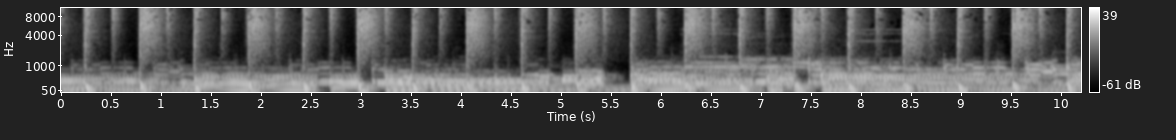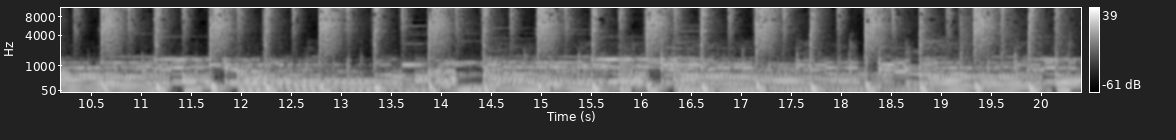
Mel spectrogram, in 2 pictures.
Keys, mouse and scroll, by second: 0.0 click, 1.7 click, 2.2 click, 4.6-6.0 typing, 7.3-8.0 [, 8.3 [, 8.4 [, 10.6 click, 10.8 click, 10.9 click, 11.1 click, 11.2 click, 11.4 click, 11.6 click, 11.9 click, 12.1 click, 12.5 click, 12.7 click, 12.9 click, 13.1 click, 13.3 click, 13.4 click, 13.8 click, 14.1 click, 14.9 click, 15.1 click, 15.2 click, 15.4 click, 15.6 click, 15.8 click, 15.9 click, 16.0 click, 16.3 click, 16.6 click, 16.6 click, 16.8 click, 17.0 click, 17.0 click, 18.4 click, 19.1 click, 20.2 click.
